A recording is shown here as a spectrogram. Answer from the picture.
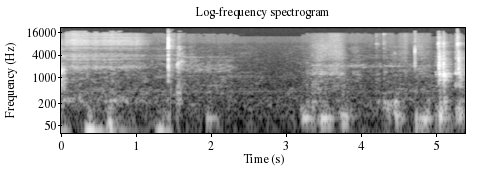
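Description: Quiet clicking of keys on a computer keyboard in irregular bursts while looking up a Twitch stream, with a short pause midway before the tapping resumes more busily; faint background noise throughout, no clear speech.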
